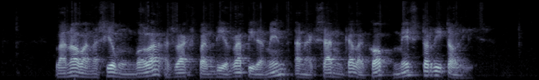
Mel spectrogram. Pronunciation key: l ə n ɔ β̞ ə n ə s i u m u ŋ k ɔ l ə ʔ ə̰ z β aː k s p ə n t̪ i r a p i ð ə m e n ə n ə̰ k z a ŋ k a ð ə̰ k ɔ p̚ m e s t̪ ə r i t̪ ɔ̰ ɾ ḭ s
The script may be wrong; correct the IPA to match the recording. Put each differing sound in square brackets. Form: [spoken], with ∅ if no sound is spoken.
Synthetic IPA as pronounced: l ə n ɔ β̞ ə n ə s i [o] m u ŋ [ɡ] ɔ l ə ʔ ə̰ z β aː k s p ə n [d̪] i r a p i ð ə m e n ə n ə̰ k [s] a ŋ k a ð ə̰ k ɔ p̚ m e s t̪ ə r i t̪ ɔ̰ ɾ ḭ s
